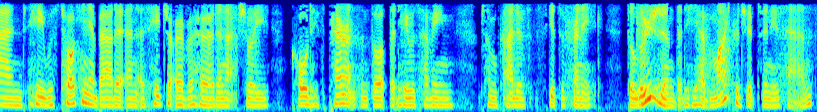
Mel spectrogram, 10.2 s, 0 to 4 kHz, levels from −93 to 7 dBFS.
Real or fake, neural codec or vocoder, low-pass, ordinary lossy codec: real; none; 3.6 kHz; AAC, 16 kbps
